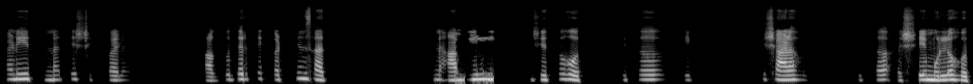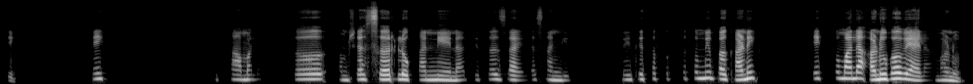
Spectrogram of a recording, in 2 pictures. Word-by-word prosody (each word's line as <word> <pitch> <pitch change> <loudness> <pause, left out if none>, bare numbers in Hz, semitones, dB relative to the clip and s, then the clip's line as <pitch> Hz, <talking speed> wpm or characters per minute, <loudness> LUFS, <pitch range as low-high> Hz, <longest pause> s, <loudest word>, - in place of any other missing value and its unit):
आणि 240 +1 +1
त्यांना 215 -3 -11
ते 245 +3 -15
शिकवायला. 205 -4 -13 0.9
अगोदर 225 +7 -7
ते - - -15
कठीण 225 +5 -6
जातं. 235 -5 0 1.1
आणि 225 - -10
आम्ही 230 +4 +3 0.5
जिथे 215 +3 -6
होतो 215 -4 0 0.4
तिथं 220 +2 -7 0.2
एक 205 - -20 0.8
शाळा 210 -3 +4
होती 215 -1 -6 0.6
तिथं 215 +2 -8
अशी 185 +4 -1
मुलं 205 +1 +4
होती, 185 - -3
नाही 260 +1 -12
का? 260 - -22 1.1
तिथं 225 +2 -15
आम्हाला 225 0 -5 0.6
फक्त 245 - -8
आमच्या 210 +2 -2
सर 225 +1 +5
लोकांनी 210 -2 +1
आहे 200 - +3
ना, 195 +1 -3
तिथं 230 +2 -11
जायला 215 -2 -6
सांगितलं. 195 -4 -7 0.4
आणि 220 - -6
तिथं 240 +2 -8
फक्त 255 +2 -27
तुम्ही 285 +1 +2
बघा 235 -3 +1
आणि 255 +6 +7 0.6
एक 275 - -4
तुम्हाला 275 0 +6
अनुभव 245 +5 +8
यायला 195 -6 +4
म्हणून. 190 -4 -2
220 Hz, 135 wpm, -21 LUFS, 210-240 Hz, 1.1 s, अनुभव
